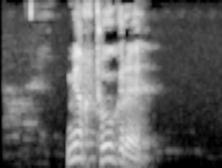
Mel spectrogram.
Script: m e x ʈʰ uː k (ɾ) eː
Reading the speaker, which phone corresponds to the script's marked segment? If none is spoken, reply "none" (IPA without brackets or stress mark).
ɾ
